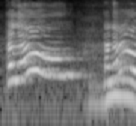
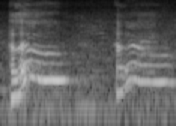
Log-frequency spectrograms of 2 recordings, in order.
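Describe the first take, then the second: First: It is said loudly, with a raised voice. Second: It is said at a normal volume.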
